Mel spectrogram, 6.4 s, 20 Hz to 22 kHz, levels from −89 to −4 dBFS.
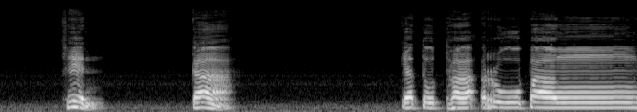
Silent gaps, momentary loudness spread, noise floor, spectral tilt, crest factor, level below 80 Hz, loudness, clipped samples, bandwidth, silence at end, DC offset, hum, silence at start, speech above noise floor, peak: none; 7 LU; -55 dBFS; -8.5 dB/octave; 18 dB; -58 dBFS; -20 LUFS; under 0.1%; 9 kHz; 0 s; under 0.1%; none; 0.65 s; 36 dB; -4 dBFS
